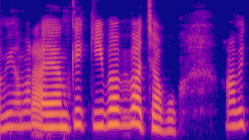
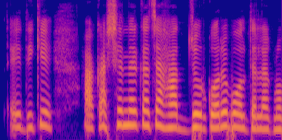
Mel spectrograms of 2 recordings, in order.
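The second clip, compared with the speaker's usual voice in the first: plain reading voice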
